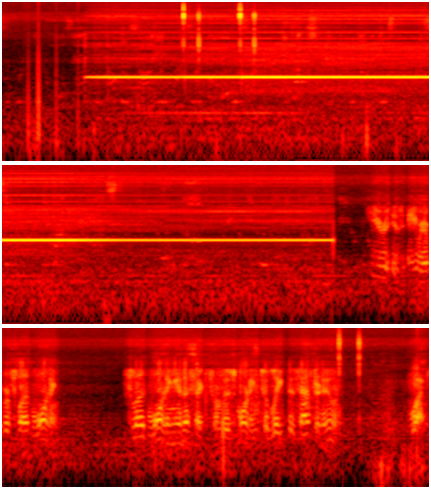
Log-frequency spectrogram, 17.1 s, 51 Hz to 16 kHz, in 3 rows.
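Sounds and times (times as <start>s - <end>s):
high alert beep: 1.1s - 10.1s.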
